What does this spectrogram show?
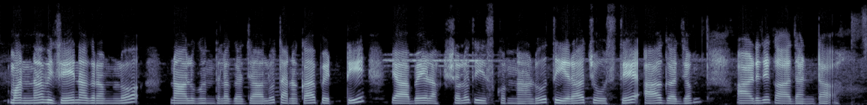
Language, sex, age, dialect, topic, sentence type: Telugu, female, 18-24, Utterandhra, banking, statement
